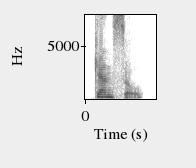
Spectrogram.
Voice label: "cancel", Indian

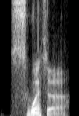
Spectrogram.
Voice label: "sweater", British

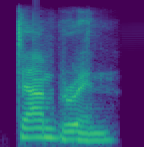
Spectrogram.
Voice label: "tambourin", Indian

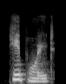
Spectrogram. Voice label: "hypoid", Indian

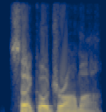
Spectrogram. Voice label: "Psychodrama", American

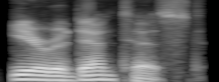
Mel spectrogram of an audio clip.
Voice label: "irredentist", American

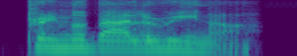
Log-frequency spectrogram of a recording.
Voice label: "prima ballerina", Indian; Dictionary

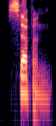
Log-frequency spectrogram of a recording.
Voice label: "seven", American

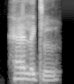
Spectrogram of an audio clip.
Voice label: "helical", Indian

